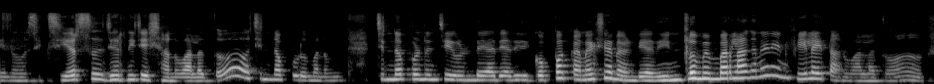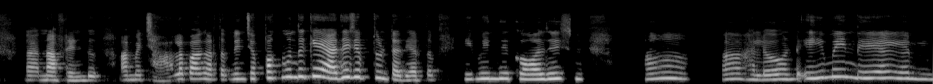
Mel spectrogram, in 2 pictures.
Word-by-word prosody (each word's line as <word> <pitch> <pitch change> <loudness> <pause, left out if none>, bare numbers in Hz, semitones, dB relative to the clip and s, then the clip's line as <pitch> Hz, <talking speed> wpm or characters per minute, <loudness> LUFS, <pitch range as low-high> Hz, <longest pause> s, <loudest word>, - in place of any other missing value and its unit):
నేను 175 -1 -12 0.2
6 165 -1 -8
years 215 +3 -1 0.2
journey 215 0 0
చేషాను 185 -5 -1
వాళ్ళతో. 165 +3 -4 0.3
చిన్నప్పుడు 225 -4 -5
మనం 175 -1 -13 0.5
చిన్నప్పుడు 235 +1 0
నుంచి 225 +1 -3
ఉండే 200 0 -3
అది 200 +1 -2
అది 210 +1 -4 0.2
గొప్ప 205 +8 +1
కనెక్షనండి 225 -5 0
అది. 180 +1 -2
ఇంట్లో 215 +7 +6
మెంబర్‌లాగనే 285 +8 +3
నేను 330 -5 -5
ఫీలయితాను 255 -8 -2
వాళ్ళతో. 165 0 -11 0.7
ఆ! - - 0 0.2
నా 195 - +6
ఫ్రెండు, 185 +1 -4 0.3
ఆమె 215 0 -6
చాలా 195 +11 -4
బాకర్థం 240 -3 0
నేను 250 0 -3
చెప్పక 295 +3 +1
ముందుకే 360 +2 +4
అదే 320 +5 +5
జెప్తుంటది 270 -12 -1
అర్థం. 210 +1 -12 0.3
ఏమైందే 265 +1 +2
కాల్ 235 +1 +5
జేసిన 260 -1 +1 0.7
ఆ! - - -2 0.7
ఆ! - - -3 0.2
"హలో 215 -1 -2 0.2
అంటే, 240 +1 -4 0.2
ఏమైందే 325 -1 0 0.2
ఎ - - 0 0.2
ఎన్ 260 -2 -2
230 Hz, 140 wpm, -23 LUFS, 200-265 Hz, 0.7 s, ఇంట్లో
